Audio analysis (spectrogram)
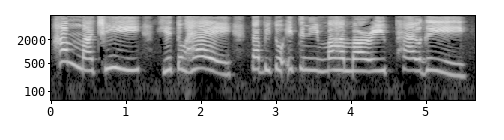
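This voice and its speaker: A woman plays a sweet young daughter-in-law in an animated moral tale. The voice is very high and girlish, with slow, polite, eager delivery. The sound is close and dry. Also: no echo, exaggerated voice. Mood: agreeable. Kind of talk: Hindi animated moral story acting.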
